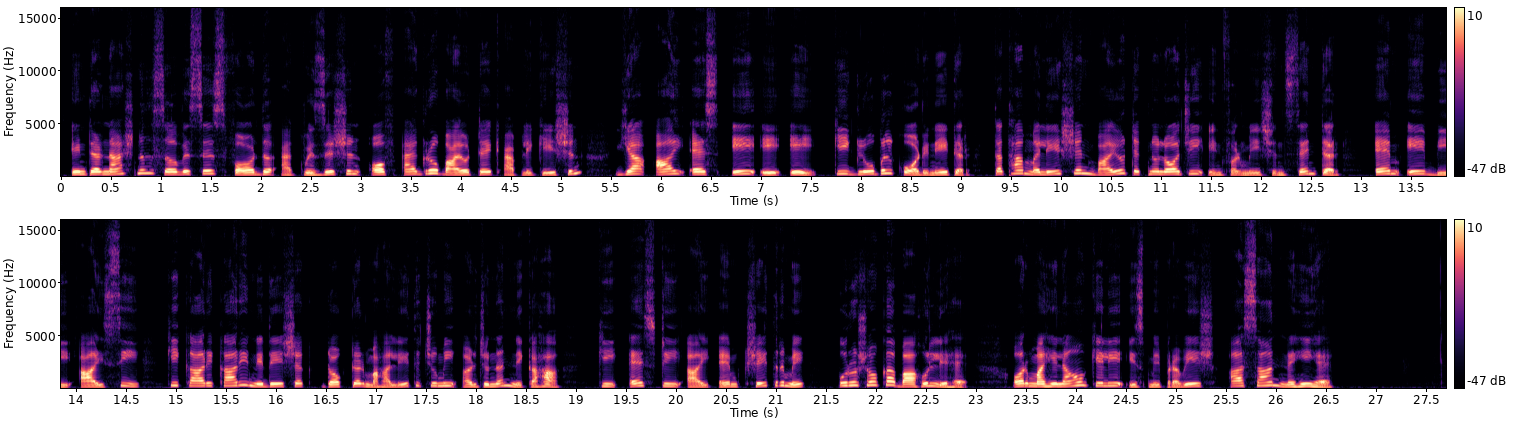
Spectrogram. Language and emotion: Hindi, neutral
